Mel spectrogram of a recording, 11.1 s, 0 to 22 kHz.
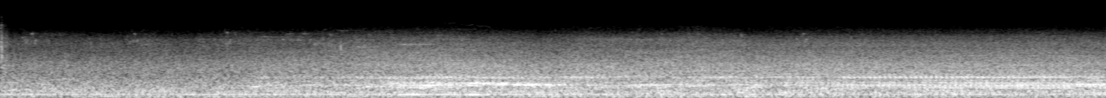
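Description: M250 series Super Rail Cargo electric freight train approaching from a distance: a steady rumble of running noise carrying a wavering hum, growing louder about four seconds in.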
